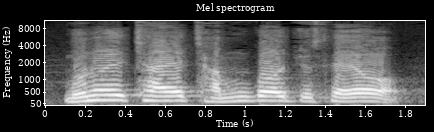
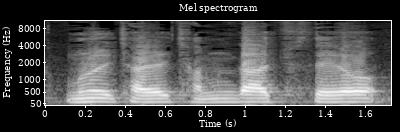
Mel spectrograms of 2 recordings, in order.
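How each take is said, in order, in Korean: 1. 이 동사는 'gwo' 소리로 끝나요. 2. 이 동사는 'ga' 소리로 끝나요. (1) "잠궈라고 하는 것은 발음도 잘못된 거고요" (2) "이렇게 발음을 한다면은 학생들이 뭐 틀릴 이유가 없겠죠"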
